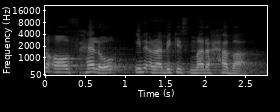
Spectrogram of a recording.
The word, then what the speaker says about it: مرحبا: The translation of hello in Arabic is marhaba, not marhaba. Marhaba, pronounce with me.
